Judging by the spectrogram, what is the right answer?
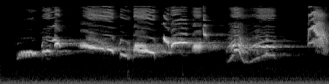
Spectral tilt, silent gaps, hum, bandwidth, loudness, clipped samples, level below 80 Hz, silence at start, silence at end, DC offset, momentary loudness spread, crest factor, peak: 4 dB/octave; none; none; 16.5 kHz; -15 LUFS; under 0.1%; -52 dBFS; 0.15 s; 0 s; under 0.1%; 11 LU; 16 dB; -2 dBFS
